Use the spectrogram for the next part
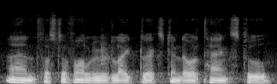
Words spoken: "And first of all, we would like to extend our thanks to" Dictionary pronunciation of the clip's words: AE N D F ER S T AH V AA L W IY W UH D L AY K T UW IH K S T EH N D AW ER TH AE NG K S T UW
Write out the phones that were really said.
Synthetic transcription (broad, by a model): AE N D F ER S T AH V AA L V IY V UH D L AY K T UW IH K S T EH N D AW ER T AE NG K S T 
